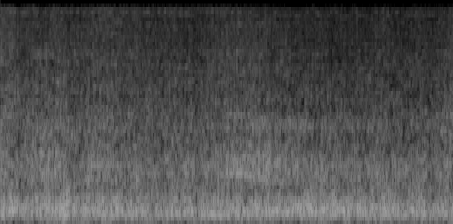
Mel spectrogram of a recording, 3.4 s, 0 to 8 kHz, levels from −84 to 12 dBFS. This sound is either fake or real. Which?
fake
